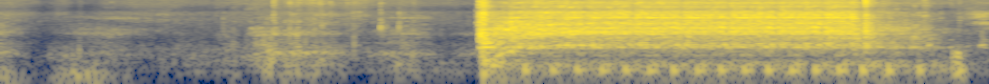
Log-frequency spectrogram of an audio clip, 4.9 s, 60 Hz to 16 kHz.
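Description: A Duramax 8500 dual fuel generator cranks and fires up partway through, then settles into a loud, steady, close mechanical drone after some quiet handling noise.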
